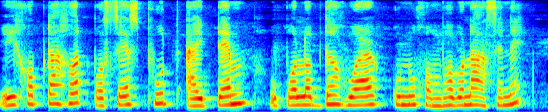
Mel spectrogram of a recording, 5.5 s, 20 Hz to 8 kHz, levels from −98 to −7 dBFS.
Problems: constant background noise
